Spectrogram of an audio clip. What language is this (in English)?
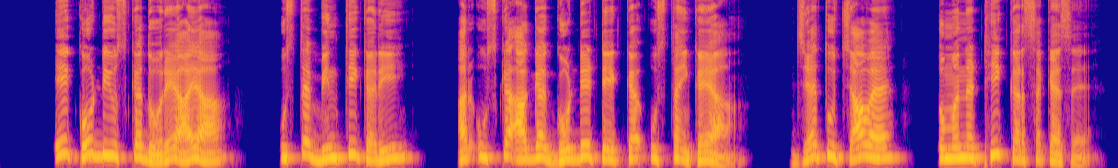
Haryanvi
